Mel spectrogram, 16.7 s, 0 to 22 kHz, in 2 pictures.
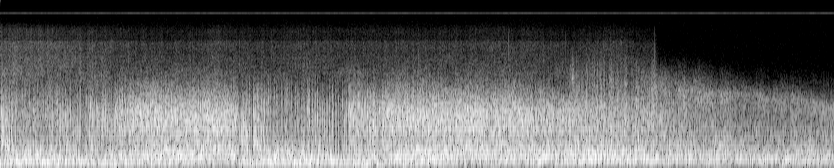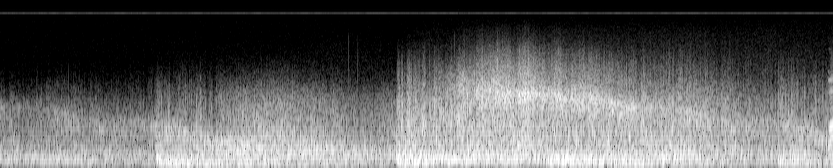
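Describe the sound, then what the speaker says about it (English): Bombing from airstrikes along the Vietnam War supply trail, heavy rumbling blasts and roaring detonations rolling on continuously and loudly, with a fresh surge of explosions near the end and no voices. "Airstrikes against the trail tripled to 200 each day."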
